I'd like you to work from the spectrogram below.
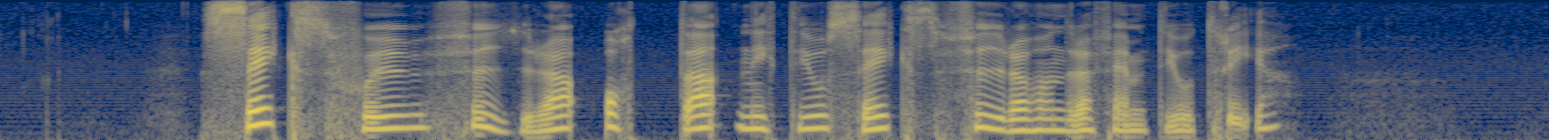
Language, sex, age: Swedish, female, 53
